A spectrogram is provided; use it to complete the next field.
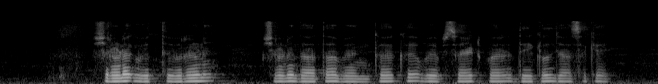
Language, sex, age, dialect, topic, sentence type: Maithili, male, 31-35, Eastern / Thethi, banking, statement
